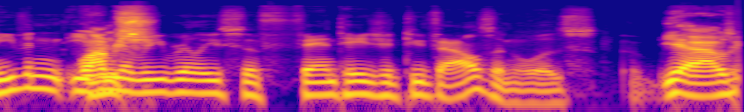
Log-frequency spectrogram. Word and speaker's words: Fantasia: media says for $2 remember the re-release of Fantasia which I have been informed that's how you're supposed to pronounce it and not Fantasia like I always say in 1990 uh actually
